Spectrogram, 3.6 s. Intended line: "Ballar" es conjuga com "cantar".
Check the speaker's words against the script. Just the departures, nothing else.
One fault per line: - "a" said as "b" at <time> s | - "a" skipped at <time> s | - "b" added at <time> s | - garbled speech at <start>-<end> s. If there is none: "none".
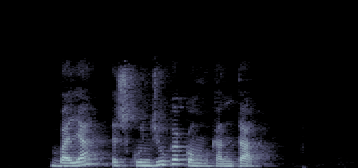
none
